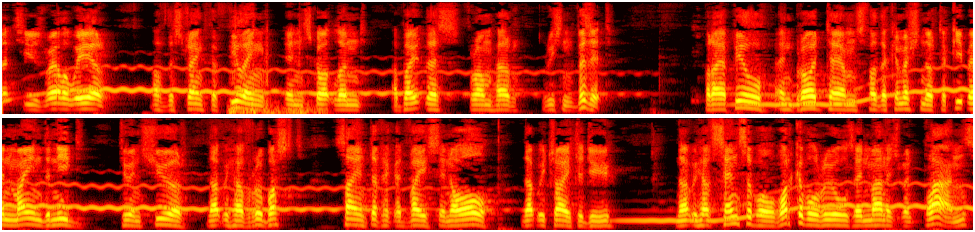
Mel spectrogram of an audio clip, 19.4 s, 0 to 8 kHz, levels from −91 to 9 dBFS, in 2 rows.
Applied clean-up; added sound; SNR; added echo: classical method log-MMSE.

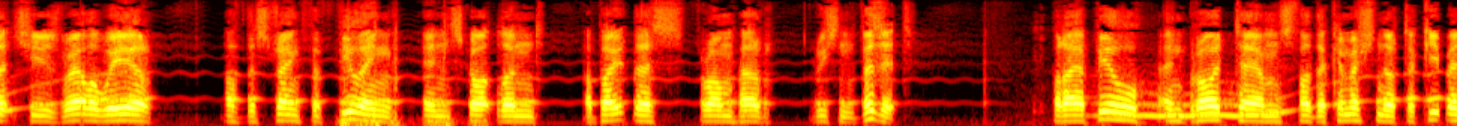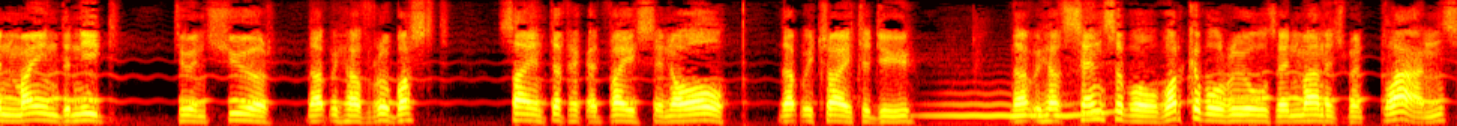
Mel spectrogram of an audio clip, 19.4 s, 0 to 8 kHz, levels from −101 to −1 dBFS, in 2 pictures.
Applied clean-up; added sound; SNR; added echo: neural mask model RNNoise.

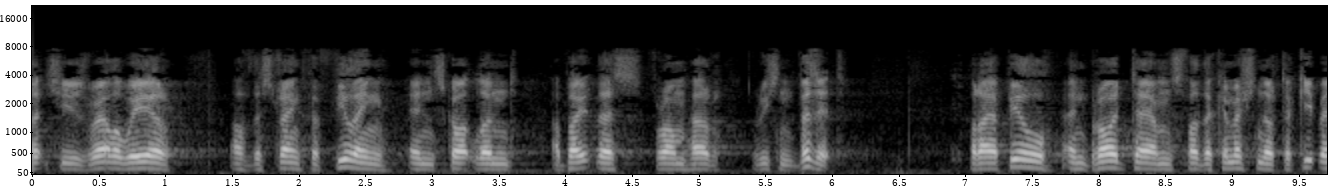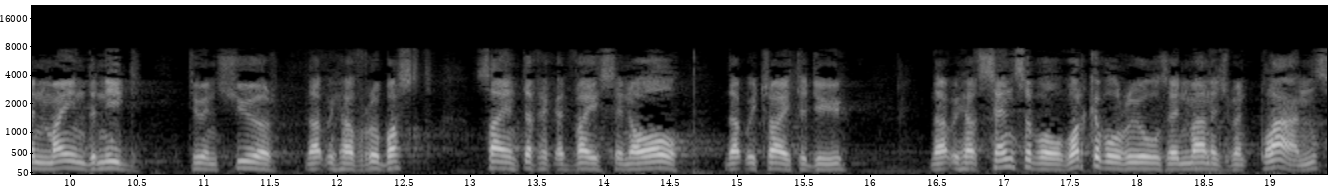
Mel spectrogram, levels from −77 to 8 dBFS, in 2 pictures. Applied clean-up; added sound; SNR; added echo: none; none; none; none.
